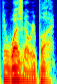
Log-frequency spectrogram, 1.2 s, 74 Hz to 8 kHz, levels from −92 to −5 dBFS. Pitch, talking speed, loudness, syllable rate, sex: 80 Hz, 210 wpm, -18 LUFS, 5.5 syllables/s, male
